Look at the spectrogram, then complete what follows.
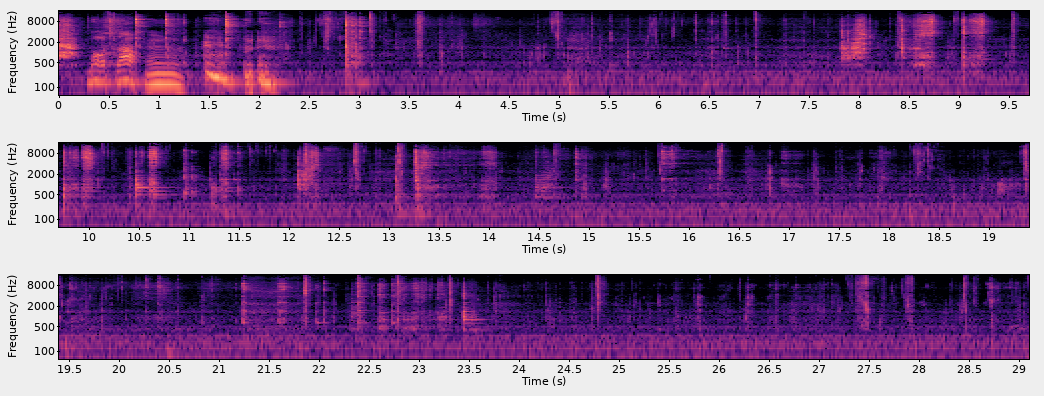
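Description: A metal spoon scraping and clinking against a metal frying pan as fried rice is scooped up and eaten, in irregular clusters of quick strokes with quieter gaps between.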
